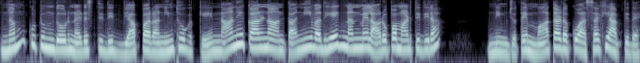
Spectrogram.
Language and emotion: Kannada, disgusted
